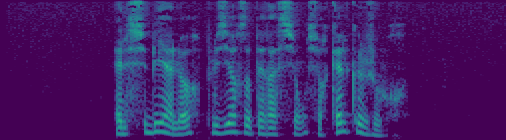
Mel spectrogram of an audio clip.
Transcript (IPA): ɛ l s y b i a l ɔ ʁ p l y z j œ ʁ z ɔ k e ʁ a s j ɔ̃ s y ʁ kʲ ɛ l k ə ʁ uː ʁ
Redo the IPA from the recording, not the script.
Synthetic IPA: ɛ l s y b i a l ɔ ʁ p l y z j œ ʁ z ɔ p e ʁ a s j ɔ̃ s y ʁ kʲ ɛ l k ə ʒ uː ʁ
